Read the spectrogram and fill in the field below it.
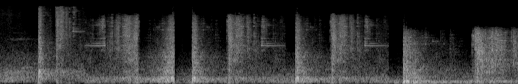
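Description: A bottle of Alsatian wine is smashed against a doorpost: a series of loud, sharp bangs at irregular intervals, each followed by a bright, noisy burst.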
